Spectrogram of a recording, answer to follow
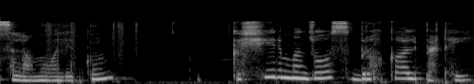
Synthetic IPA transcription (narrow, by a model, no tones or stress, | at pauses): sɐlaːmuɐlekum | kəʃiːɾmɐnzoːsbɾʊhkɑːlpʲɐʈʰəj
